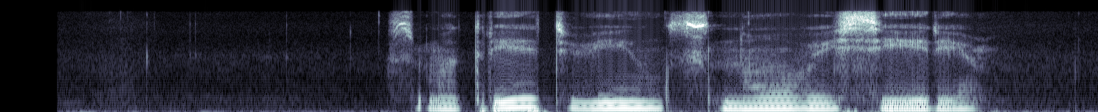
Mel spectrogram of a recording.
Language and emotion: Russian, sad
